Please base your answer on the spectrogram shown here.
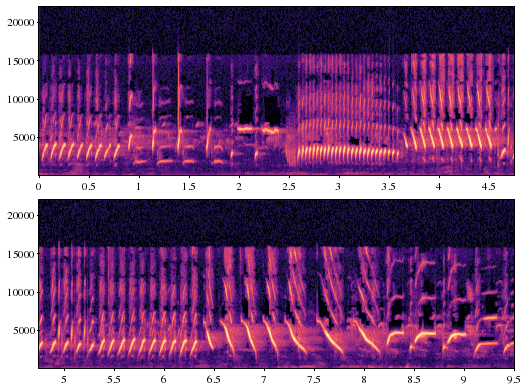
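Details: Canary song used to teach canary chicks correct singing, a varied sequence of rapid trills: a quick rattling series, a brief buzzy rolled phrase, a fast high trill, then spaced downward-sweeping whistled notes, with a faint low thump near the end.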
